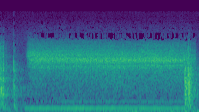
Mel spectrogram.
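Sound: door being opened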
